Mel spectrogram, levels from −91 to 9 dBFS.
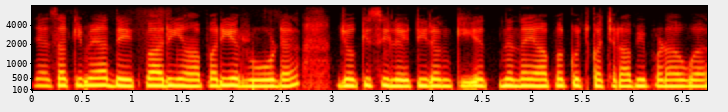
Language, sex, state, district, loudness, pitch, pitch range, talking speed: Hindi, female, Uttarakhand, Tehri Garhwal, -12 LUFS, 230 Hz, 220-235 Hz, 260 wpm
